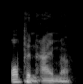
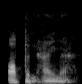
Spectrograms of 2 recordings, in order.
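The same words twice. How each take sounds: First: Said in the usual way. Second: Oppenheimer in a mock German accent, a touch lower; a quick hammed-up German Oppenheimer; lightly done German accent. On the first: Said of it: "Is that good?". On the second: Shown as a demonstration. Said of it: "say the title of the movie in a German accent".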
